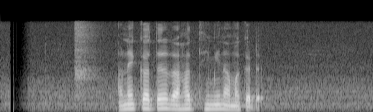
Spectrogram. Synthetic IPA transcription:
anekːat̪əɾaɦat̪himinaməkəʈə

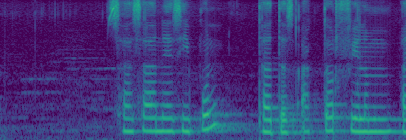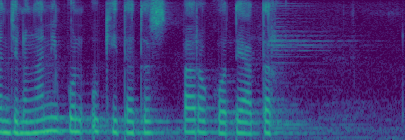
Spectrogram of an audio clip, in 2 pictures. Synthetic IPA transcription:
sasanesipʊnd̪̥a̤t̪ɔsa̰k̚t̪ɔrfilmpaɲd͡ʒənəŋanipʊnuɡ̥i̤d̪̥a̤t̪ɔspaɾɔkɔt̪eat̪ər

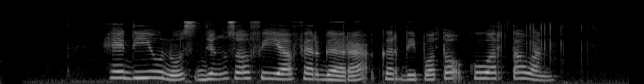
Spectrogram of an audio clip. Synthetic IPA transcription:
hɛdiunusd͡ʒɨŋsofiafɛrɡaɾakɨrdipɔt̪ɔkuwart̪awan

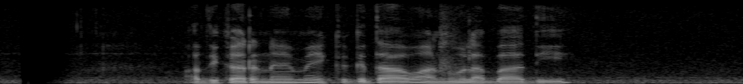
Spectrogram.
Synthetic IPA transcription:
a̰d̪ikaɾəɳəjəməekəɡət̪aːʋəanulabaːd̪iː

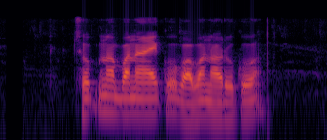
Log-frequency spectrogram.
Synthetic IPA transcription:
t͡sʰopnʌbʌnaekobʱʌβʌnɦʌɾuko

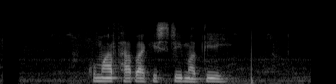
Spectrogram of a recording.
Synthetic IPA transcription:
kumart̪ʰapakisrimʌt̪i

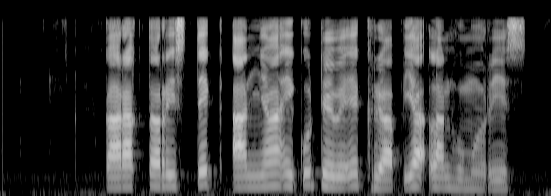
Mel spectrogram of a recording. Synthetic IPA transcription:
kaɾak̚t̪əɾist̪ɪkaɲaikuɖ̥e̤weeɡ̥ɾapijaʔlanɦumoɾɪs

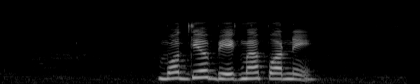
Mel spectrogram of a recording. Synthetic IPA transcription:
mʌd̪ʱjʌbʱeɡmapʌrne

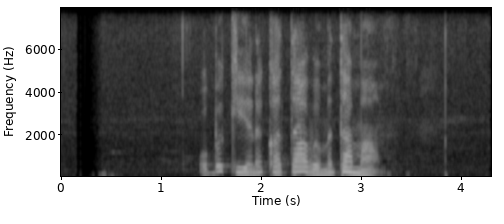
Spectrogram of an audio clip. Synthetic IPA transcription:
obəkijənəkat̪aːʋəmət̪amaːm

